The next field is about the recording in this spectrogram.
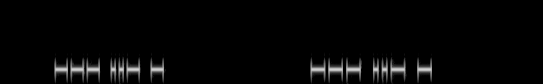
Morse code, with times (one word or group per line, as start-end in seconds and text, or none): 0.6-1.6 OUT
3.1-4.3 OUT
